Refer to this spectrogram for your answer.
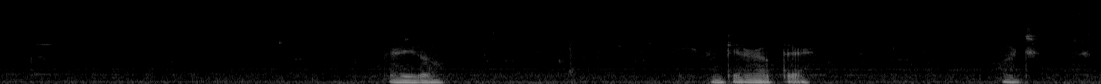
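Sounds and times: aquarium filter bubbling: 0.0 - 11.0
faint low hum: 0.0 - 11.0.

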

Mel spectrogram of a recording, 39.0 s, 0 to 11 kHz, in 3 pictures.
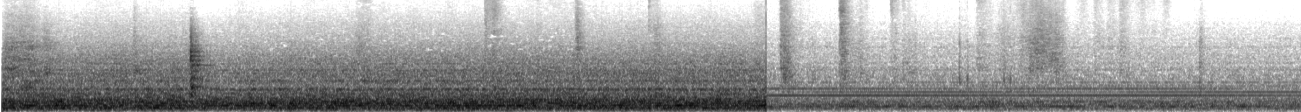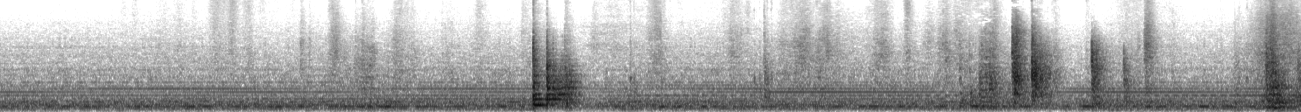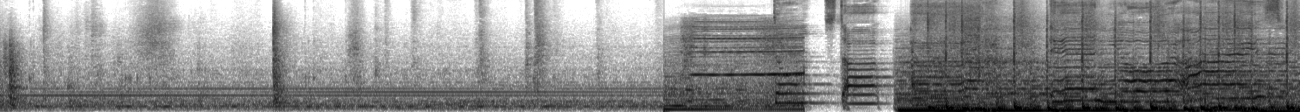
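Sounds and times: workshop machine humming: 0.0 - 34.1.

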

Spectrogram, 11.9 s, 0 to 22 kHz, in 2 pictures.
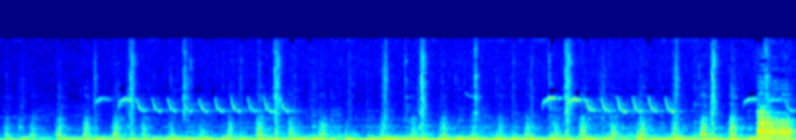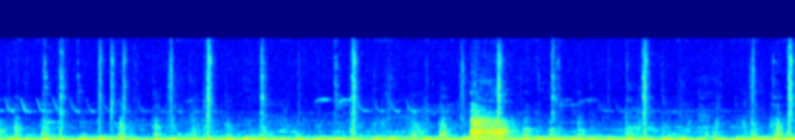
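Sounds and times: instrumental background music: 0.0 - 11.9.

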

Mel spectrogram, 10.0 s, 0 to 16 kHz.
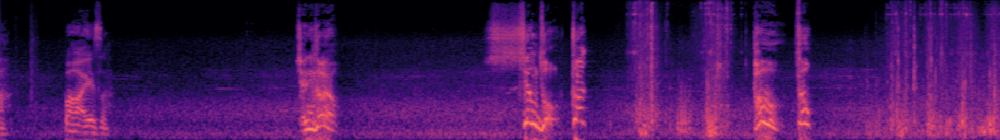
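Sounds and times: boots knocking: 8.8 - 10.0.

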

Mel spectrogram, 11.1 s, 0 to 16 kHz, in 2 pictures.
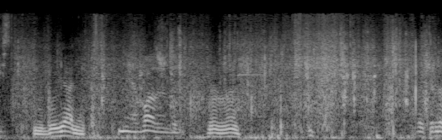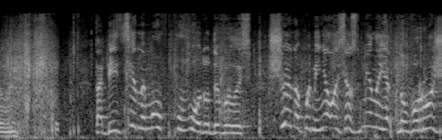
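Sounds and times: clothing and gear rustling: 0.0 - 11.0
shuffling footsteps: 0.0 - 11.0.

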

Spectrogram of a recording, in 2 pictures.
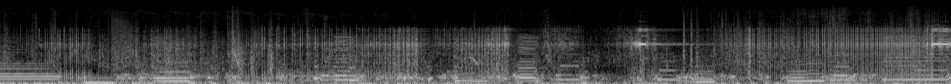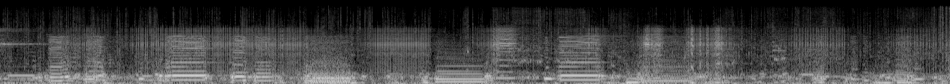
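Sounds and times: jazz ensemble playing: 0.0 - 2.0, 4.4 - 17.0, 17.6 - 19.0
electric guitar picking: 0.0 - 19.0
high pings: 9.2 - 10.0.

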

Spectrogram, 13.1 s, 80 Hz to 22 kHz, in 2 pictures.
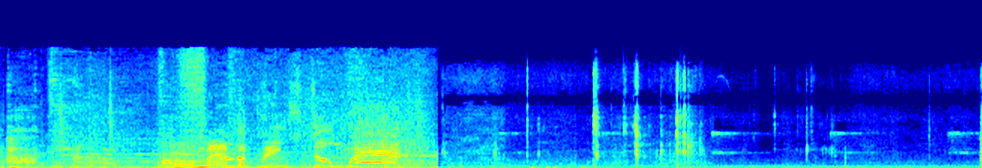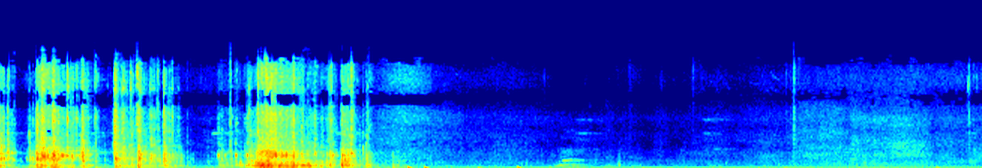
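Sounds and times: toy cars clattering and scraping: 6.5 - 9.3.

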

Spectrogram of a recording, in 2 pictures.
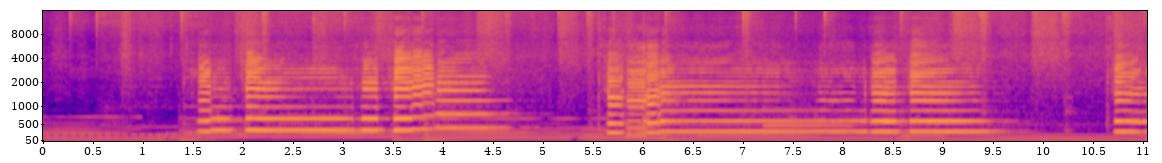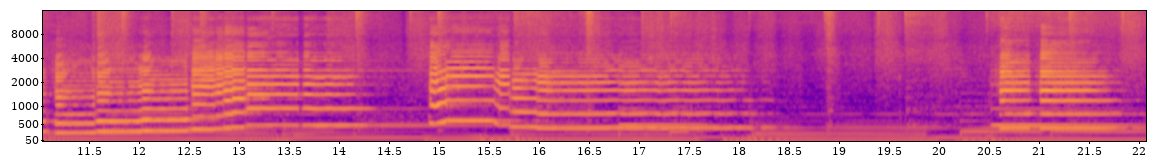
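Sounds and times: tenor saxophone ballad melody: 0.0 - 22.0.

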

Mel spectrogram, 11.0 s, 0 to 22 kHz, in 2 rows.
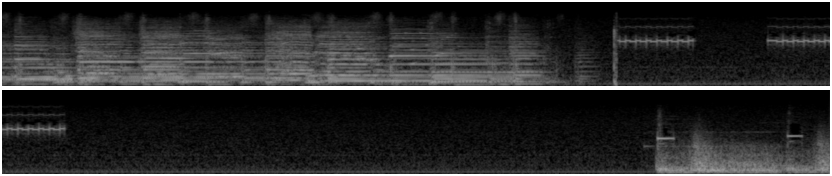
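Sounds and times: electronic telephone ring beeps: 4.1 - 6.0.

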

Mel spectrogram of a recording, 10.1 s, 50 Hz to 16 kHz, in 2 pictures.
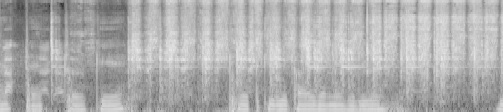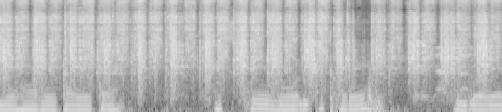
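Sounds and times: hacksaw cutting metal: 0.5 - 10.0.

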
